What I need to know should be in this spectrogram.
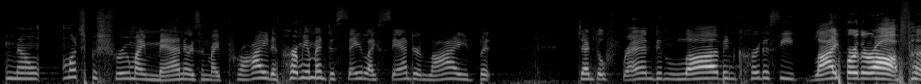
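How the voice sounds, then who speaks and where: A woman playing the gentle young maiden Hermia in a school stage play, soft and coy in her delivery. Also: high voice. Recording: stage mic with hall reverb.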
